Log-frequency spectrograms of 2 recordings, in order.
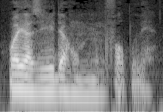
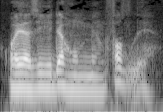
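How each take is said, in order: Both takes have the same delivery.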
